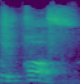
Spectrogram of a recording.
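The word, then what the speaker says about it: قاف: Next letter is called Qaf.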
